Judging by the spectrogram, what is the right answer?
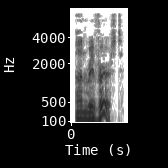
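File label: "unreversed", English, British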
